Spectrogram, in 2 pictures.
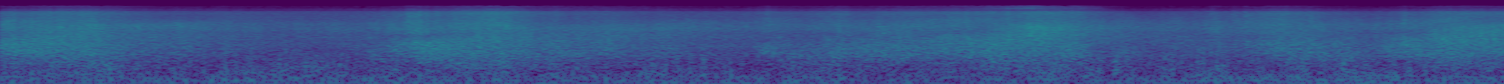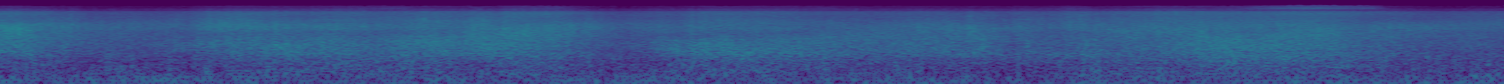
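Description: Sea waves breaking and washing up a sandy beach, the surf swelling every three to four seconds, with wind buffeting the microphone as a steady low rumble underneath.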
